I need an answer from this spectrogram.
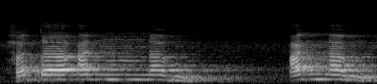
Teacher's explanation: ini juga bacaan hunah harus panjang dua harakat tidak boleh lebih tidak boleh kurang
